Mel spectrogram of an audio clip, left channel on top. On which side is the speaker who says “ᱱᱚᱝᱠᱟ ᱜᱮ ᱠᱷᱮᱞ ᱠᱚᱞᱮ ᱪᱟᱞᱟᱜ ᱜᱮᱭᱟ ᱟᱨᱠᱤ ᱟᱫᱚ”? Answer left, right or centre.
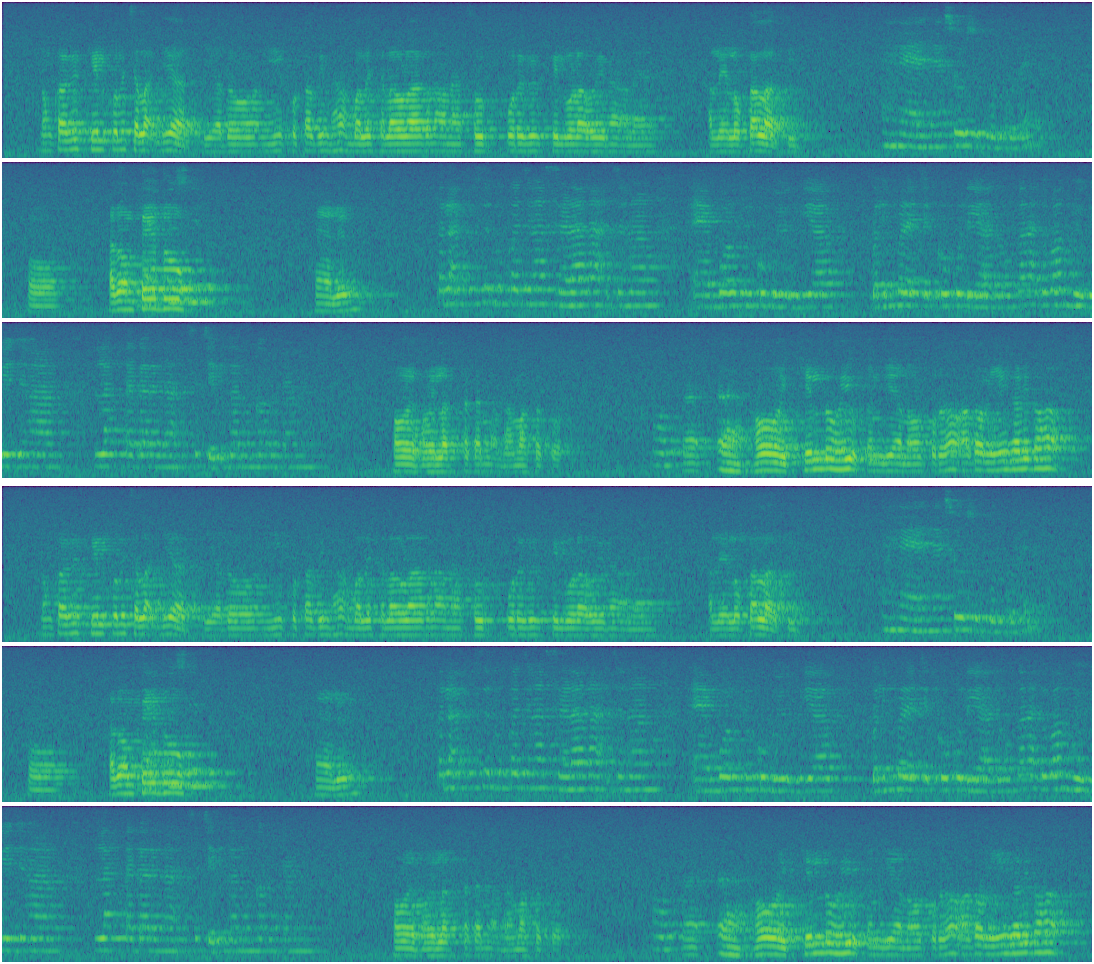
Left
